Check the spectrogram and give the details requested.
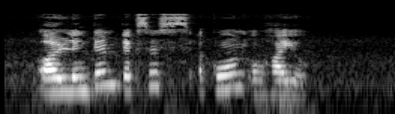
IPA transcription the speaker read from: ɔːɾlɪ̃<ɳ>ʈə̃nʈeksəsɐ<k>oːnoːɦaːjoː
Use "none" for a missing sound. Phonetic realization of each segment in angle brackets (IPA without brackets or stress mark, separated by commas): ŋ, k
